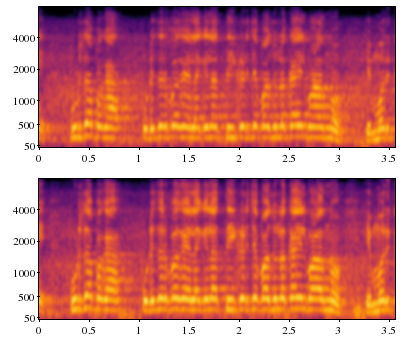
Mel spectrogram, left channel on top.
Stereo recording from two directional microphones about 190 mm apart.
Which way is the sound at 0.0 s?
40° right (ahead or behind).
